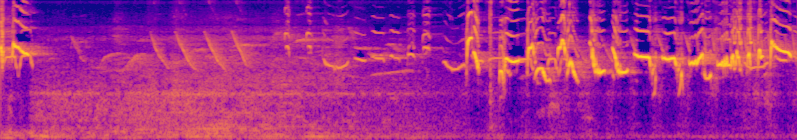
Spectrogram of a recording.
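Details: White-rumped shama lure song meant to provoke other birds: a few faint rising sweeps over low hiss, then loud rapid whistles, chips and trills packed densely to the end.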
